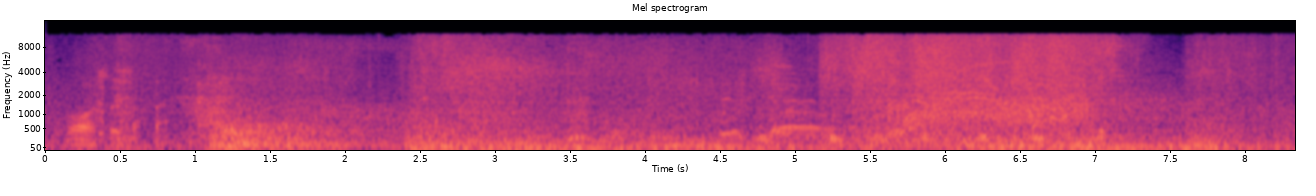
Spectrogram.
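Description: Swords clash and slash in combat.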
